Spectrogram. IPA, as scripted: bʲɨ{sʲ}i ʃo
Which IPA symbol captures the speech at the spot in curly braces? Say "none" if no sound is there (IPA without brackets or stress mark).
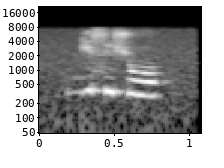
s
